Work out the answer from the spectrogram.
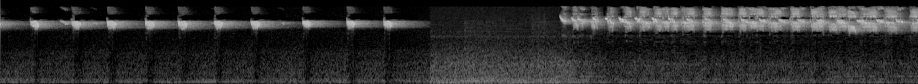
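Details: Black redstart chicks in a Portuguese nest, May 2020, eyes open and fed on worms and spiders; about ten separate sharp, high chirps at a steady pace, a brief near-silence, then a loud, dense burst of overlapping shrill calls.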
